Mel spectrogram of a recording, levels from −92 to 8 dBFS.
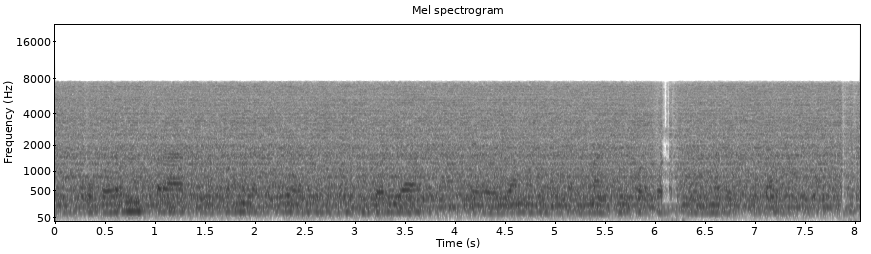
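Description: From 0.0 to 8.05 s a second voice runs under the speech at roughly the same loudness, likely the other side's voice leaking through because the echo canceller left loudspeaker echo in the microphone. Between 6.1 and 6.14 s the talker briefly dips by a few decibels, likely speech suppressed in double talk as the canceller turned down both voices.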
